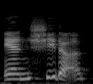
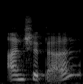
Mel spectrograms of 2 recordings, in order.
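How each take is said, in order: First: The name is said with American pronunciation. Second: The name is said with Indian pronunciation. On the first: This is the modified form used in the States. "so it got modified or remixed to Anshita" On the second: This is the original form of the name. "That's the original Indian way of saying it"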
